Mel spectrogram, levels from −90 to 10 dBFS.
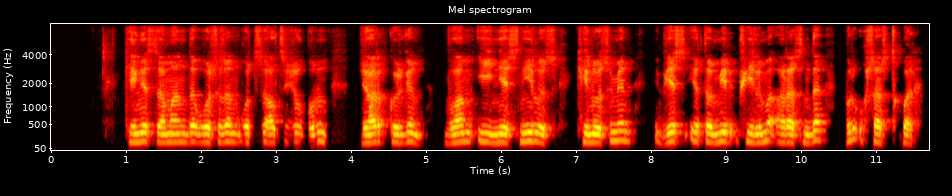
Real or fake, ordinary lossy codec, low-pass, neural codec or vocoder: real; none; none; none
